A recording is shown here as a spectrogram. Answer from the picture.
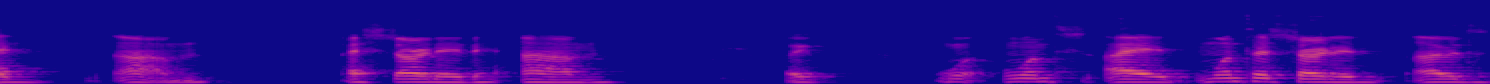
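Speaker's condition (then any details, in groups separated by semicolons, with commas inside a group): Cerebral palsy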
